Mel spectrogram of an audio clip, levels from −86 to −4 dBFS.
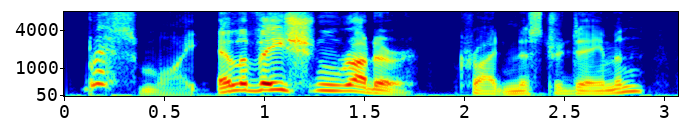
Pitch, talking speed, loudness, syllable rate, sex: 135 Hz, 135 wpm, -20 LUFS, 5.0 syllables/s, male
